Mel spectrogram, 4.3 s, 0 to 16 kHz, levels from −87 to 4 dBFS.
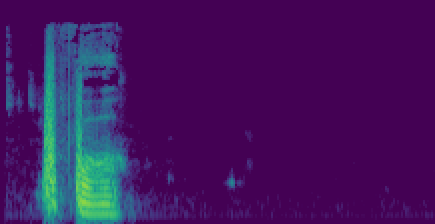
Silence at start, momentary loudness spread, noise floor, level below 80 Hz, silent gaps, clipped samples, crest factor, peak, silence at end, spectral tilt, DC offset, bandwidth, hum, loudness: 0.4 s; 8 LU; -84 dBFS; -58 dBFS; none; under 0.1%; 22 dB; -2 dBFS; 3.15 s; -5 dB/octave; under 0.1%; 11.5 kHz; none; -17 LUFS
